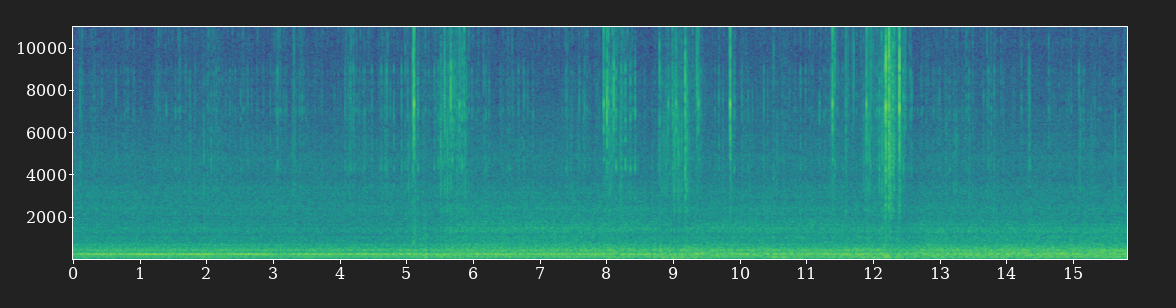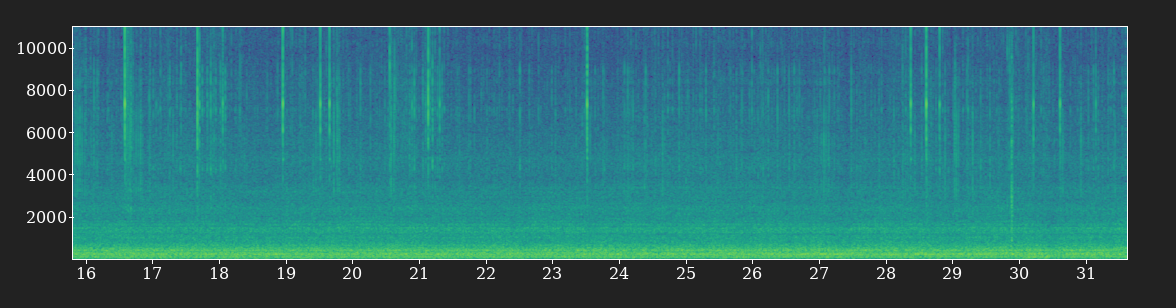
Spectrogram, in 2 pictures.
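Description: A car being driven at a steady cruise, heard from inside the cabin: a steady engine hum over tyre and road rumble, with a few faint ticks in the first half.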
